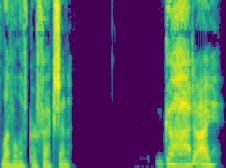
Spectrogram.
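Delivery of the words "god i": breathy moan of pleasure. A narrator's reading. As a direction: start to moan it. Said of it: "I began to moan".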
